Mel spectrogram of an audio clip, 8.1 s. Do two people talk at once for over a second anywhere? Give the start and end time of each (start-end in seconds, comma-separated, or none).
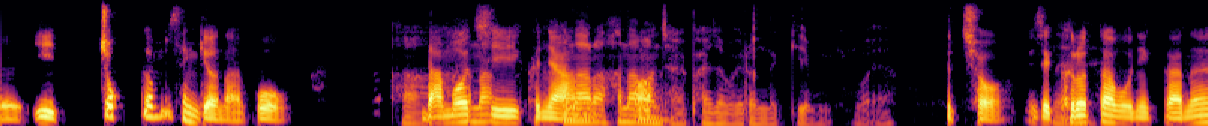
2.8-4.4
